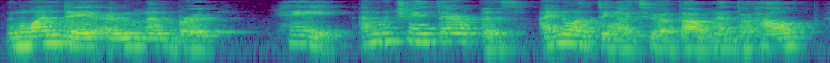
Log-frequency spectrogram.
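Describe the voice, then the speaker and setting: A woman from Indonesia whose first language is Indonesian, giving a steady, well-rehearsed startup pitch over a video call. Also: normal speed, echoey room, dull audio.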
